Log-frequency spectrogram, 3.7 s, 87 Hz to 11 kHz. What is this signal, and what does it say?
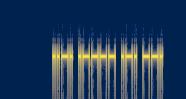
Morse code, heard as a keyed tone, about 29 wpm, 700 Hz. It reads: F1RG
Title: DXCC-100 Call Signs - 4 Characters - 28wpm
